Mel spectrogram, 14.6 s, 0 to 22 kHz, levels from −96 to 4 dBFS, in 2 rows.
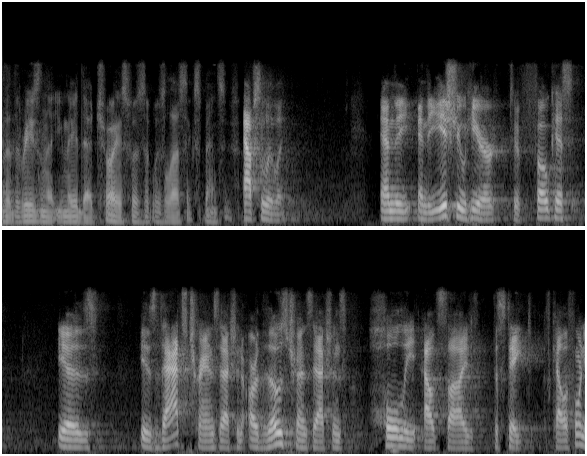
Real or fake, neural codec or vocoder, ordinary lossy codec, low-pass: real; none; Opus, 16 kbps; 7.2 kHz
